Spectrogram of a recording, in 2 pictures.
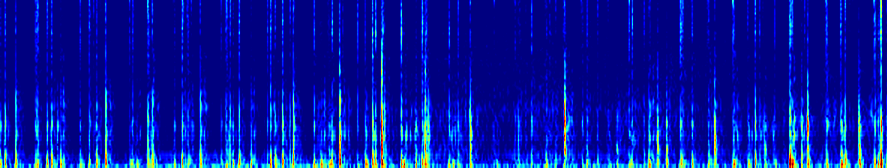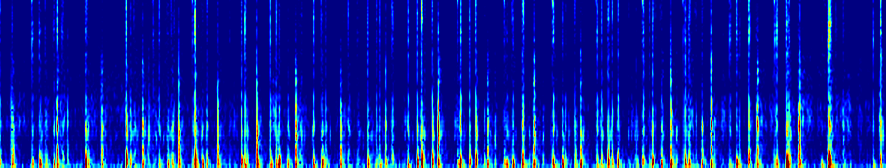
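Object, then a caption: Plastic game case. A hollow plastic Overwatch game case is tapped and scratched with long nails, giving a dense run of quick, dry clicks and scrapes. The taps are short with almost no ring and carry mostly low, thumpy body, with faint scratchy texture above.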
